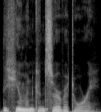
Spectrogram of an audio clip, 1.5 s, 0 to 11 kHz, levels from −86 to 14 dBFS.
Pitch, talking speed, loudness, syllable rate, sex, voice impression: 140 Hz, 120 wpm, -16 LUFS, 5.4 syllables/s, female, feminine, slightly adult-like, slightly tensed, sincere, slightly kind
